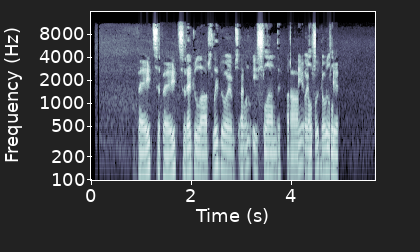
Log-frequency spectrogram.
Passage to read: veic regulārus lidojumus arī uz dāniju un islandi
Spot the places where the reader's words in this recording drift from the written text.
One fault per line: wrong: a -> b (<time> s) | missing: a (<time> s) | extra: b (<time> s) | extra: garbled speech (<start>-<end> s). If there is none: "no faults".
extra: veic (1.4 s)
missing: arī uz dāniju (3.0 s)
extra: garbled speech (3.9-5.0 s)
